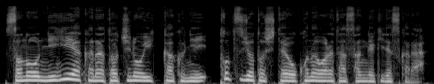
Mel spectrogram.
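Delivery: usual speaking voice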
